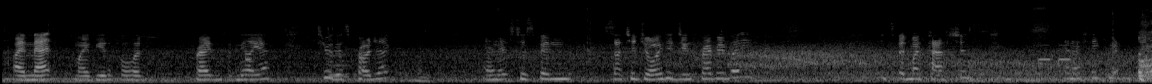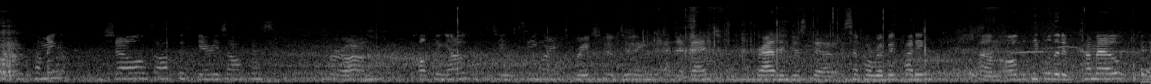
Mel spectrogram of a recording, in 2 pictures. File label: Emotional Speech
